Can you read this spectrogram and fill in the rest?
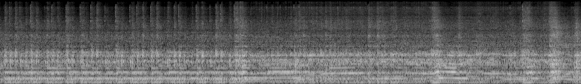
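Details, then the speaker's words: Polaris Pro XR 800 two-stroke snowmobile after replacing a torched head gasket that was burning coolant: busy burble with a steady, even idle, no misses or knocking, and no white smoke; fixed. "so [Music] oh i'm not seeing any white smoke at first i still smelled a little bit but that went away that's a pretty damn good improvement over that smoke cloud we were seeing earlier today"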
